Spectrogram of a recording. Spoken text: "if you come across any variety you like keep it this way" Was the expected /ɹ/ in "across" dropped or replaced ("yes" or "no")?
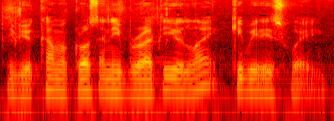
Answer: no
